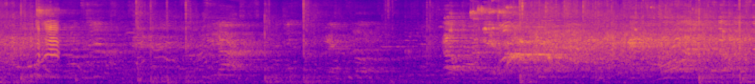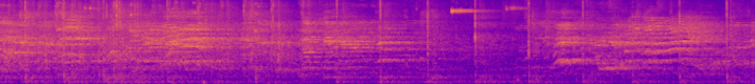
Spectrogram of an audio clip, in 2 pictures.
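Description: A basketball bouncing on a gym floor as it is dribbled, with spectators talking and calling out around it. The crowd noise grows louder about seven seconds in.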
